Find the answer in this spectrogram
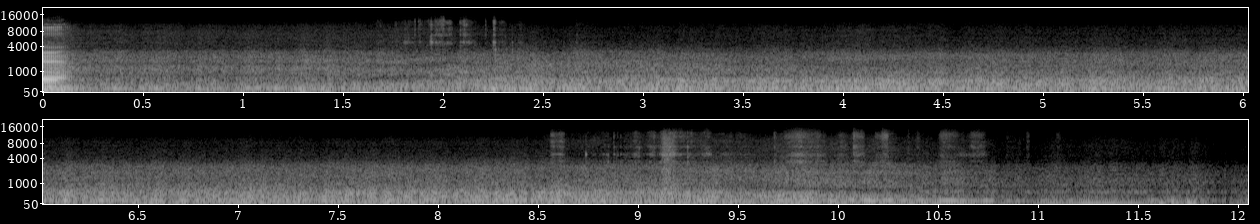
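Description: Steady low background rumble with a few faint clicks, one about two seconds in and several near the end.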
